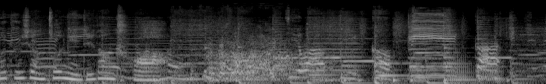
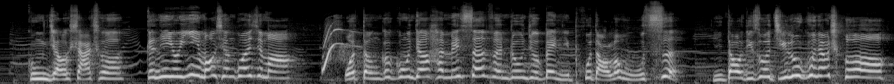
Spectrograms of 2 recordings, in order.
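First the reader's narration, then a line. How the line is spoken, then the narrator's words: Angry roar. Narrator (Chinese): 帅哥怒吼道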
